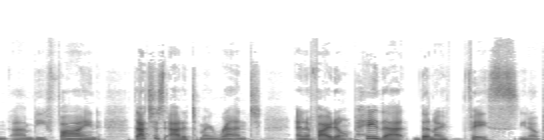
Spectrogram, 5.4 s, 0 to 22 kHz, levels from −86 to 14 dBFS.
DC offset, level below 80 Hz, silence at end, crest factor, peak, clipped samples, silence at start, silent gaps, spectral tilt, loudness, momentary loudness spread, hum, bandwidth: under 0.1%; -54 dBFS; 0.05 s; 24 dB; -4 dBFS; under 0.1%; 0 s; none; -3.5 dB/octave; -26 LUFS; 12 LU; none; 16 kHz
